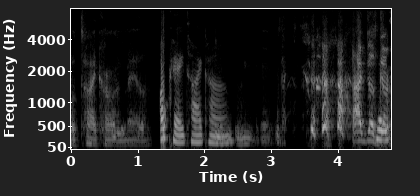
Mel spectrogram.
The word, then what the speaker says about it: Taycan: And the Porsche Taycan. Okay. I'll take the Taycan over that any day. Well, I'm gonna correct you. I get to correct you. It's called a Taycan, man.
